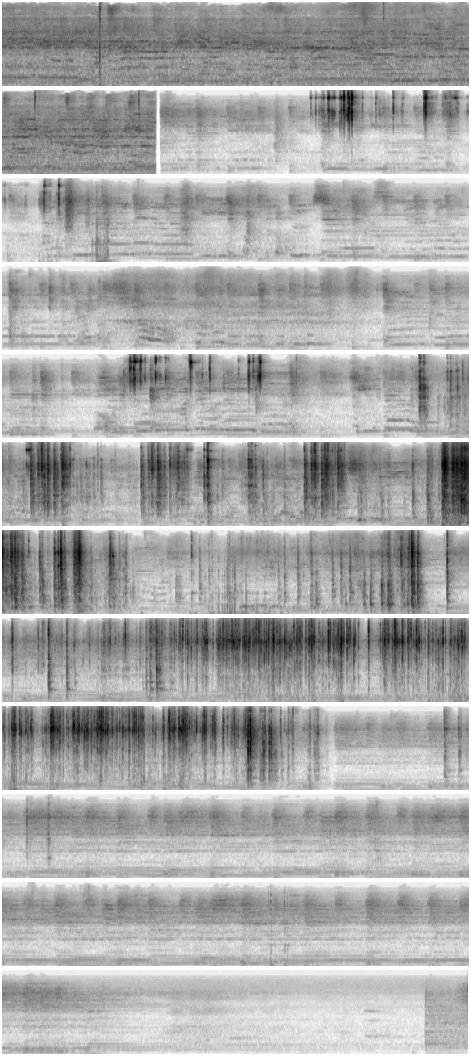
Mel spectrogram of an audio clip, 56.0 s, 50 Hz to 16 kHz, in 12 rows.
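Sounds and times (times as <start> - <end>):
light background music: 0.0 - 56.0
coins dropping into machine: 7.8 - 10.0, 20.0 - 21.3, 22.9 - 29.4, 33.0 - 40.6.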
